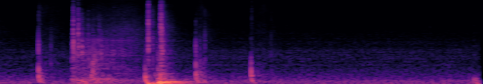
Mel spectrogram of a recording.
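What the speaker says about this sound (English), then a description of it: "Secret door over there." A secret door opening in the video game The Stanley Parable: a few separate mechanical thunks and knocks, with a heavier, louder thud in the middle and lighter clunks after it, close and dry against a quiet background.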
